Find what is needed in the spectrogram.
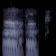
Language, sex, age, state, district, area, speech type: Kannada, male, 45-60, Karnataka, Ramanagara, urban, conversation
